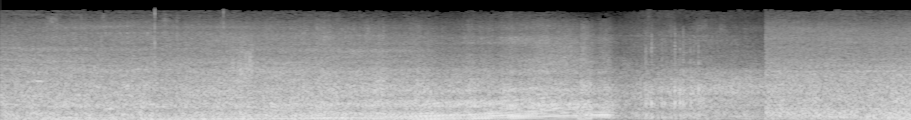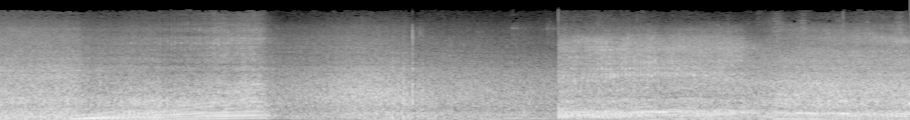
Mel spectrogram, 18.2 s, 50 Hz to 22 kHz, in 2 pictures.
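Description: Cars accelerating away one after another, among them an Audi RS7 and an Audi RS6 with their twin-turbo V8s. The engine note rises in pitch as the revs climb, twice clearly. The sound changes abruptly several times as one car gives way to the next.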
